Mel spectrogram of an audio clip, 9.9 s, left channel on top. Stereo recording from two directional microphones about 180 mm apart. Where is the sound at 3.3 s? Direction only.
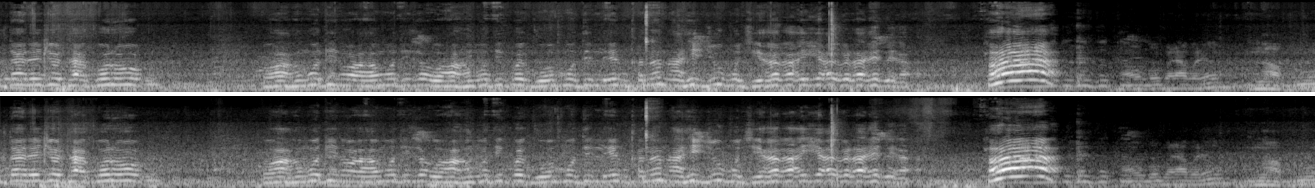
20° left (ahead or behind).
